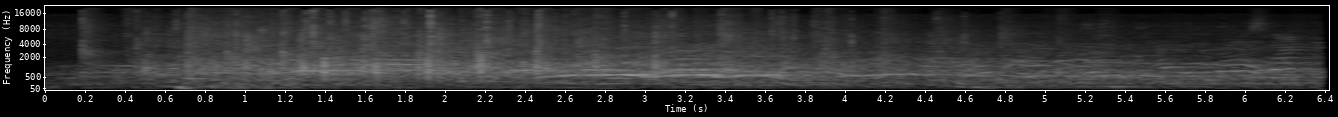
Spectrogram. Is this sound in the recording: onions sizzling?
no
